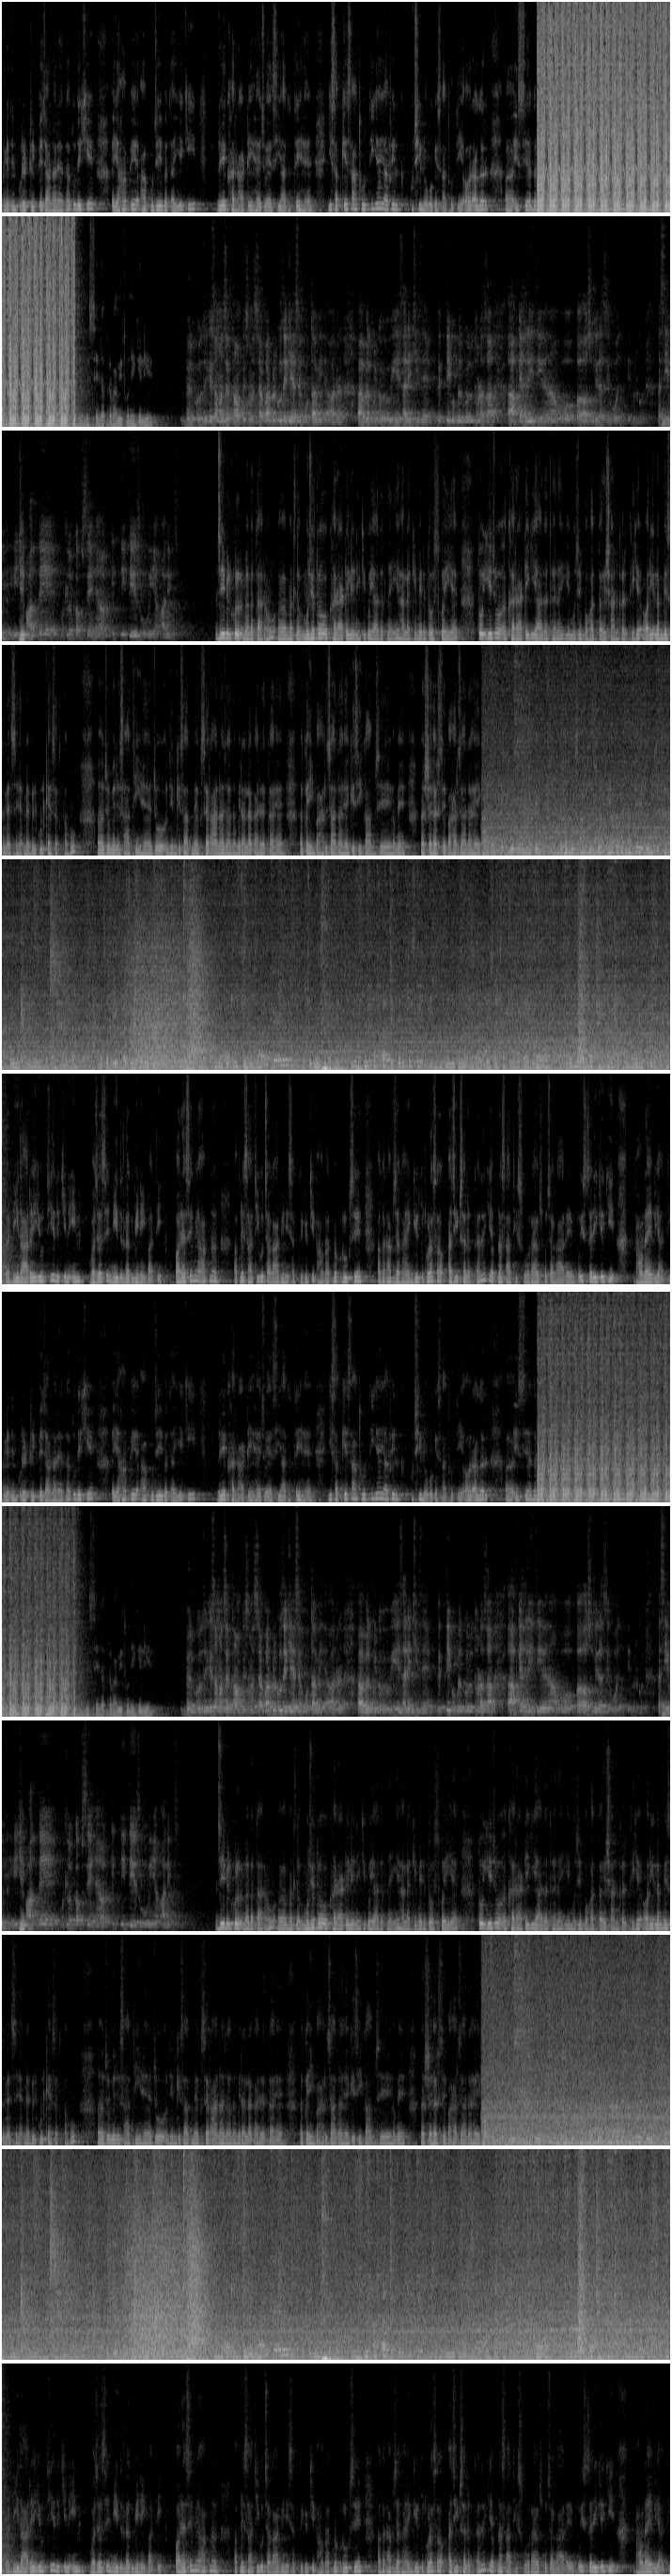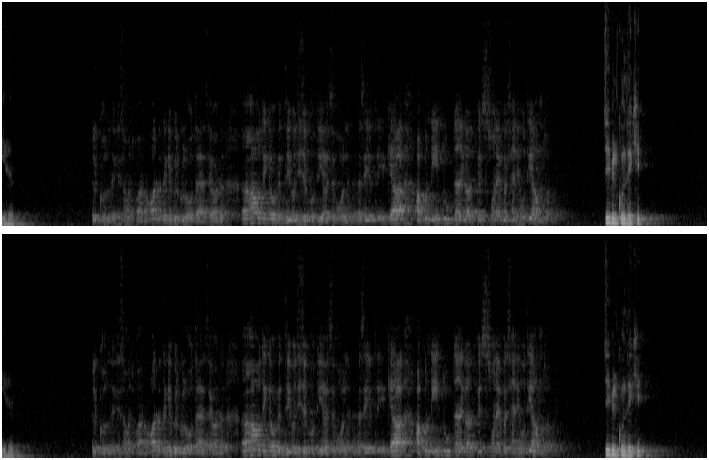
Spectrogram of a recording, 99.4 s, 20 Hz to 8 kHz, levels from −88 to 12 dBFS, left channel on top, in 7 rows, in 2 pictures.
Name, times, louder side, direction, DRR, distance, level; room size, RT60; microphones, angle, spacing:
voice 1, 0.0-4.1 4.6-8.5 8.8-17.4 28.8-28.9 33.0-74.5 74.8-75.7 76.0-85.6 91.0-91.1 97.4-98.1, left 2 dB, 25° left, 12 dB, 0.5 m, -36 dB
sound 1, 11.4-15.8, left 8 dB, 85° left, 0.4 m, -24 dB
voice 2, 18.0-32.4 87.1-96.3, right 1 dB, 10° right, 0 dB, 1.8 m, -45 dB
sound 2, 52.9-71.1, right 4 dB, 30° right, 0.4 m, -29 dB
18.0 x 6.0 x 6.6 m, 1.4 s
head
